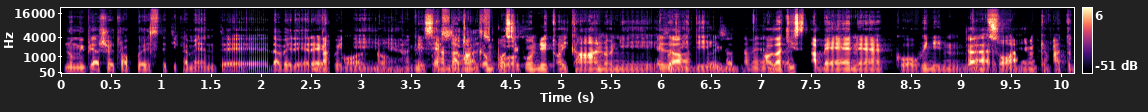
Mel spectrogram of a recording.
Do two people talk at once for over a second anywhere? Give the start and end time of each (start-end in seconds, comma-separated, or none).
2.5-4.6, 5.9-7.3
